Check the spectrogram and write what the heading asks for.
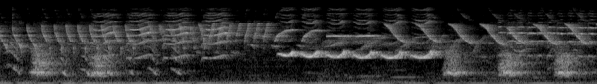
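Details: Tame Silver-eared laughingthrush in a cage, singing all day while fluttering its wings and fanning its tail: chattering harmonic phrases and a long, steady held whistle, then more rapid chatter.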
